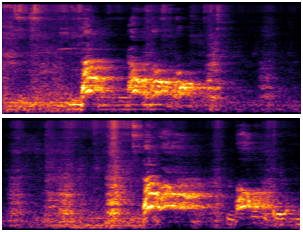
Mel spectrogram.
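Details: Giant Golden Retriever at a stud service in Binalonan, Pangasinan, giving about five loud, sharp barks in short bursts over six seconds, with a steady murmur of background noise between them.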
